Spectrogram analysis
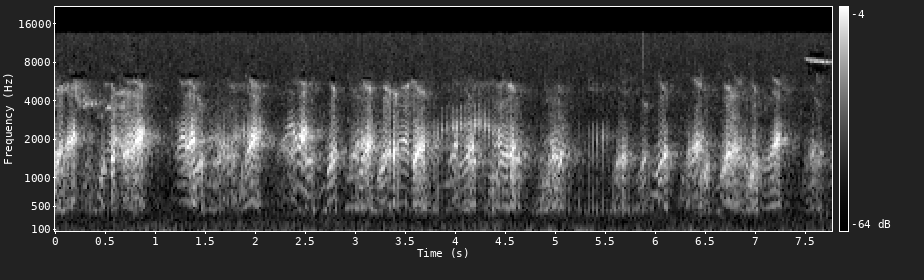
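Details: Frogs at a pond croak in a steady chorus, many rapid, rasping quacking notes overlapping several times per second, with no other clear sounds.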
